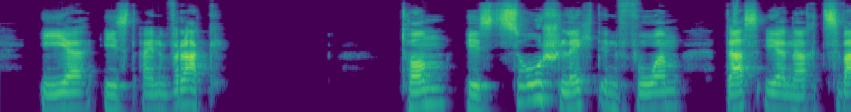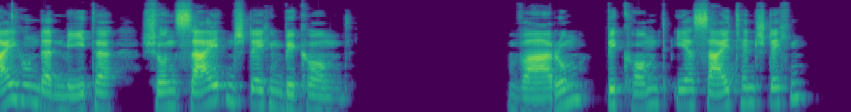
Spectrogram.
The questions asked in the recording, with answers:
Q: Warum bekommt er Seitenstechen?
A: Weil er schlecht in Form ist.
